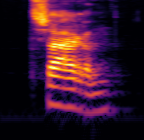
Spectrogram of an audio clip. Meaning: plural of tsaar
- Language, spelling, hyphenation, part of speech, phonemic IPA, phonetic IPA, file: Dutch, tsaren, tsa‧ren, noun, /ˈtsaːrə(n)/, [ˈt͡saːrə(n)], Nl-tsaren.ogg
